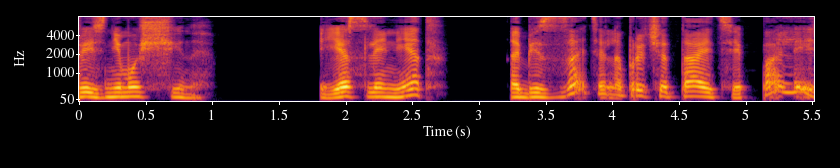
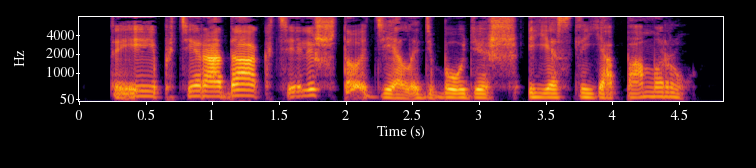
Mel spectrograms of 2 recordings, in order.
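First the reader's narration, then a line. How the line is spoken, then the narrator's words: Creaky old woman's voice. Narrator (Russian): старая и проскрипела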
